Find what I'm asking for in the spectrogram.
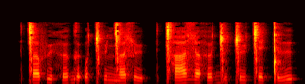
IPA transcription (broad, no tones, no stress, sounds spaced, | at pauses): ǀ ɐ f ʉ h ɵ ɡ ɵ ʔ o ǀʰ ʉ ŋ͡ǀ ɐ ɬ ʉ | ǀʰ a ɮ ɐ h ɵ ɡ͡ǀ ʉ ǀ ʉ ǀ e ǃ ɨ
